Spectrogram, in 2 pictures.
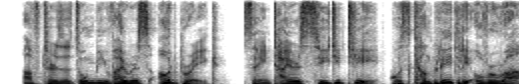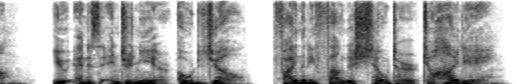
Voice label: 男 英语角色 旁白

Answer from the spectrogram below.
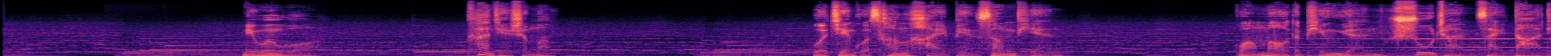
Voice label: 男 独白; 我-是阜宁

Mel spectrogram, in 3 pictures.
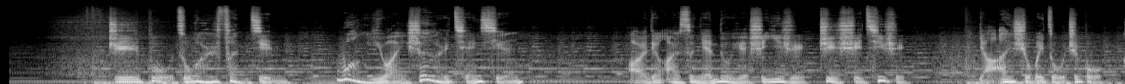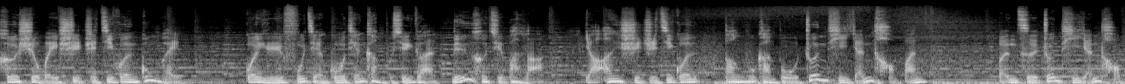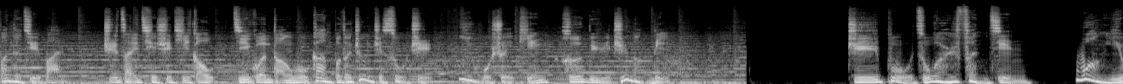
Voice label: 男 宣传片; 雅安

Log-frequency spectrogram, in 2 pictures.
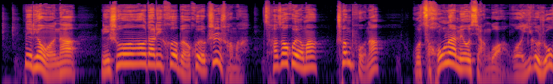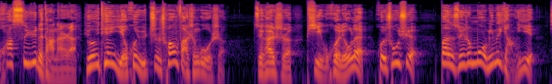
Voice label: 男 独白; 那天我问它

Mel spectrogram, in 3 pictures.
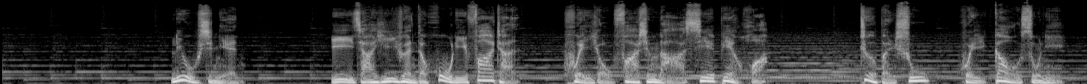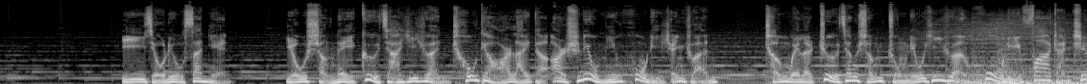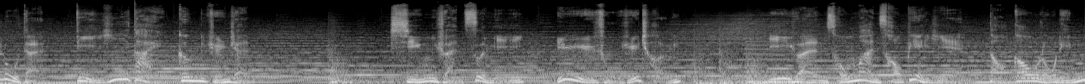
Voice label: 男 医院类

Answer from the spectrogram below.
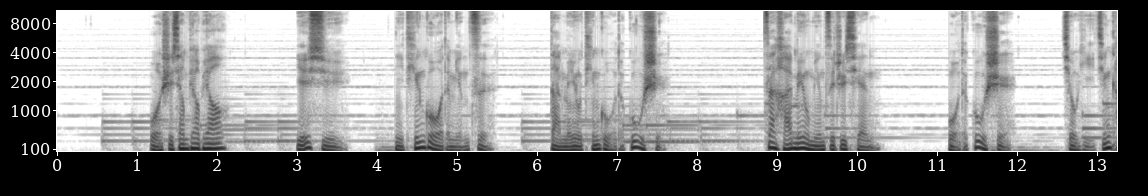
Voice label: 男 质感走心; 香飘飘

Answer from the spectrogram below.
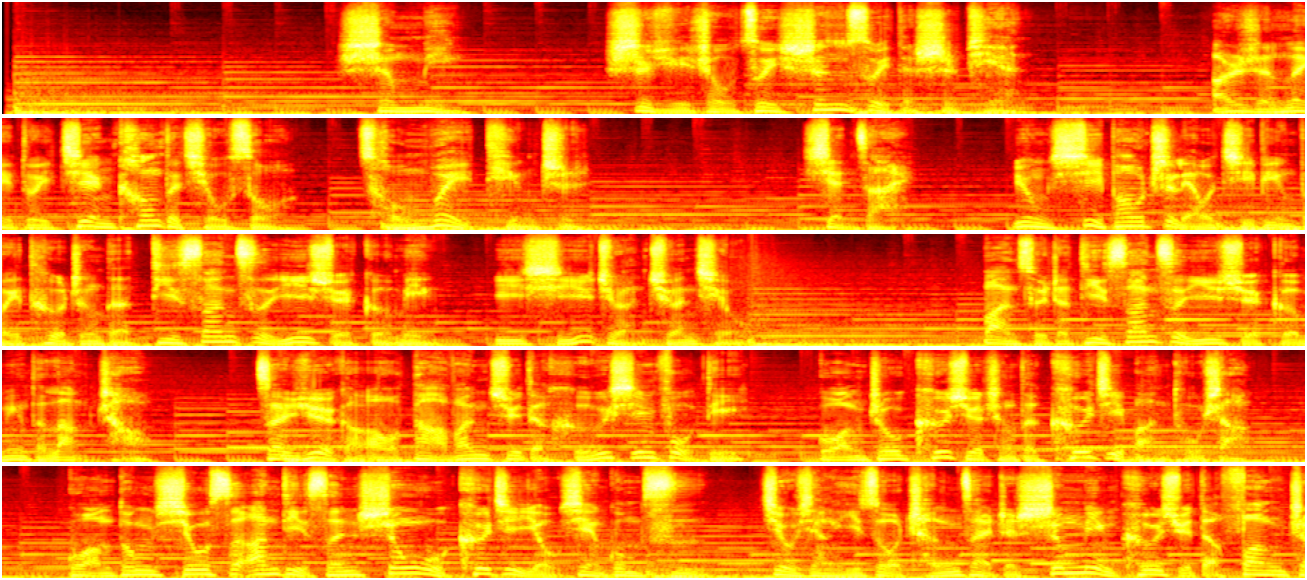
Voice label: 男 专题; 休斯安的森

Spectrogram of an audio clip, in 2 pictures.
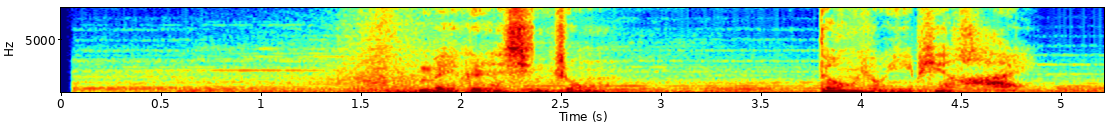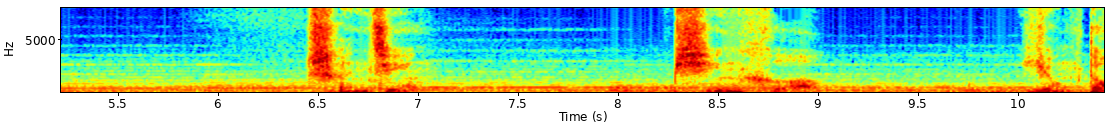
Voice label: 男 宣传片; 冠军tb

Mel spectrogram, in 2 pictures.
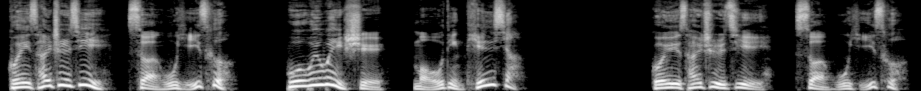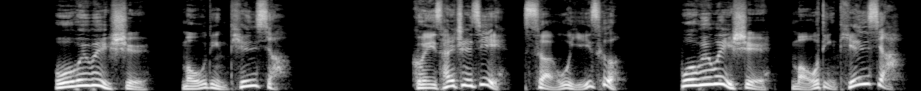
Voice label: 男 游戏 语音内容

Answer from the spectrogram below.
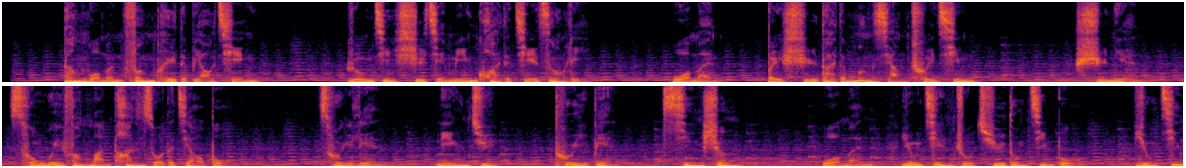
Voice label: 男 企业工程 稳重 大气; 十五建设

